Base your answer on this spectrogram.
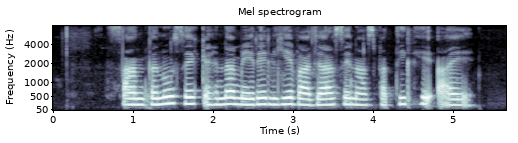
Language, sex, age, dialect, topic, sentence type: Hindi, female, 18-24, Kanauji Braj Bhasha, agriculture, statement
